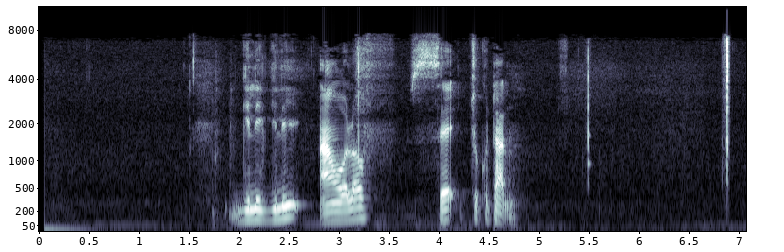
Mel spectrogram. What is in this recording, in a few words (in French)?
guili-guili wolof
